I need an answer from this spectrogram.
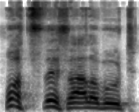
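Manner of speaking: Canadian "aboot" on about; playful, lifted Canadian impression; mock Canadian. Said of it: "Eugene's been saying a boot".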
